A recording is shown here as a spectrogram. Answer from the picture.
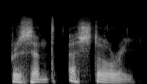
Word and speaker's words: Present a Story: And if you pronounce that quickly, you say Present a Story.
